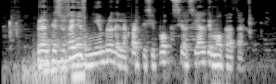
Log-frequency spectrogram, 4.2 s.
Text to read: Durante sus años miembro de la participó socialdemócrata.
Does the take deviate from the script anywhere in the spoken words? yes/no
no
